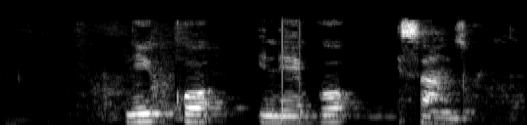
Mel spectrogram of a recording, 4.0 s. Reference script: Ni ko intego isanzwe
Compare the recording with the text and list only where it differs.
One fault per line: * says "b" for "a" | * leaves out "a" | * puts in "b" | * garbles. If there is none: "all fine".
all fine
